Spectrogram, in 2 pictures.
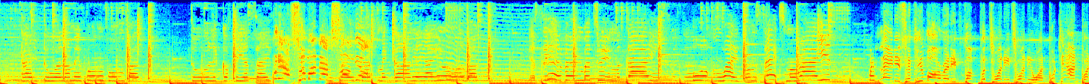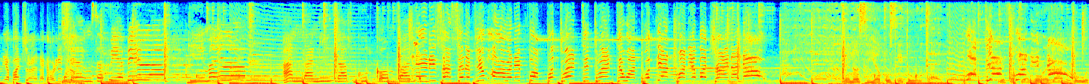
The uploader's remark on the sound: Doubletap Sundays 2/21/21 (LIVE AUDIO)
